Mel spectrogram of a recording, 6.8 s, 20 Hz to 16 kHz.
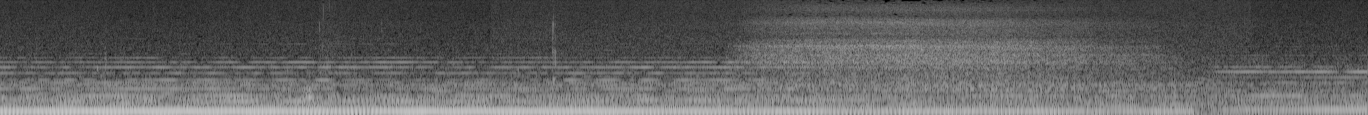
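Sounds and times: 
steady low hum: 0.0s - 6.8s
person breathing out in a long airy exhalation during a relaxing breathing exercise: 3.7s - 6.8s.

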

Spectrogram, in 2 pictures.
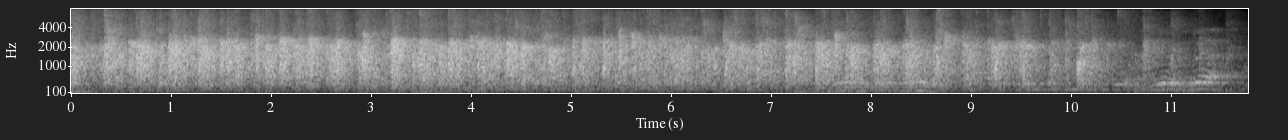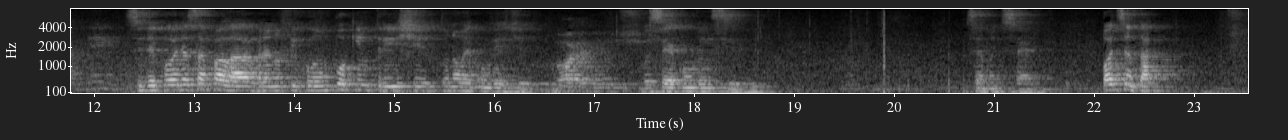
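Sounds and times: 
audience at a church worship service clapping: 0.0s - 11.8s
speech: 12.8s - 18.8s, 20.8s - 22.8s.

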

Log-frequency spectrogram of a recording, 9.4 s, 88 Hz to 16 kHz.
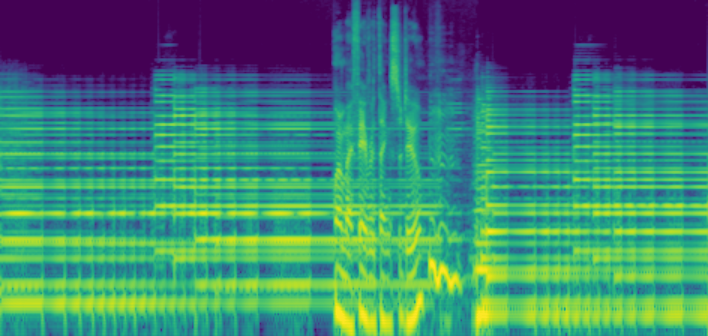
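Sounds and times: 
electric guitar notes with tremolo effect swept by an expression pedal: 0.0s - 4.6s, 5.4s - 9.4s
speech: 4.5s - 6.0s.

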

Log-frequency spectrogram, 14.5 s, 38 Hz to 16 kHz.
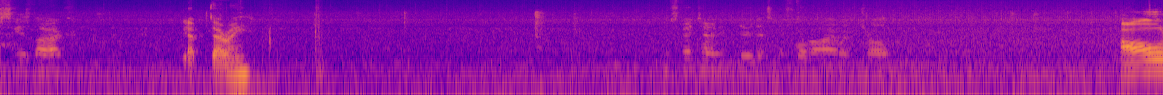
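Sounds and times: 
commercial truck engine rumbling: 0.0s - 14.5s
speech: 0.2s - 1.0s, 2.3s - 3.2s, 8.5s - 11.4s, 14.0s - 14.5s.

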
